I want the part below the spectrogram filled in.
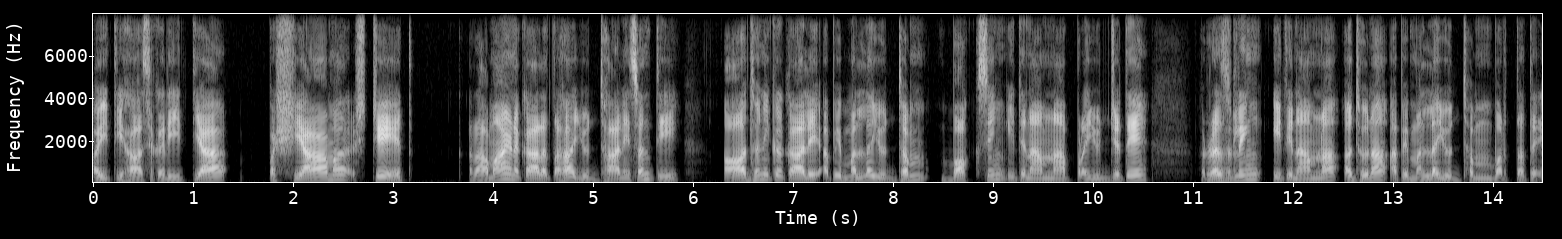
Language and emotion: Sanskrit, neutral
